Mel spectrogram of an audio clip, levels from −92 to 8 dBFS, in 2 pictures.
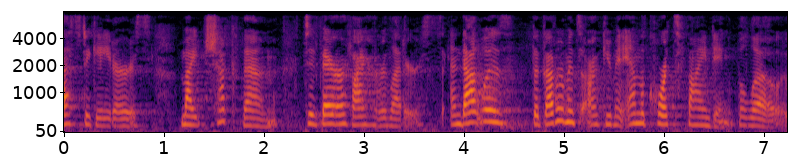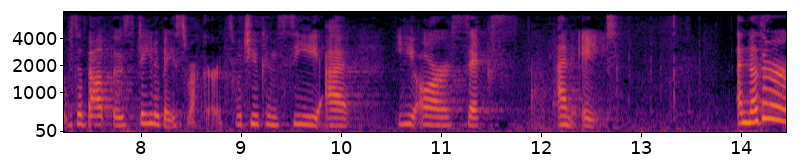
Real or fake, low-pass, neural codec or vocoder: fake; 7.2 kHz; vocoder, 22.05 kHz, 80 mel bands, WaveNeXt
